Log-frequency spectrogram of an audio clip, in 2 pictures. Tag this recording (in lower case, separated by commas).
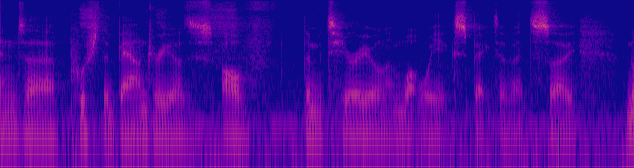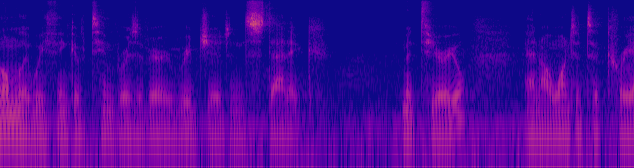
speech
